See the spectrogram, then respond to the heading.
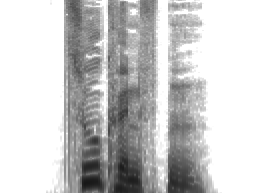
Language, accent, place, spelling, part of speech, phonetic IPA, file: German, Germany, Berlin, Zukünften, noun, [ˈt͡suːˌkʏnftn̩], De-Zukünften.ogg
- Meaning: dative plural of Zukunft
